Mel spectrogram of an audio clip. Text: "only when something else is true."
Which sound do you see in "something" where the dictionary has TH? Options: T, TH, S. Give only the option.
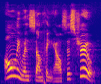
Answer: TH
